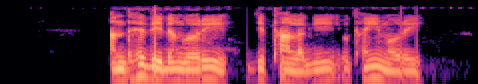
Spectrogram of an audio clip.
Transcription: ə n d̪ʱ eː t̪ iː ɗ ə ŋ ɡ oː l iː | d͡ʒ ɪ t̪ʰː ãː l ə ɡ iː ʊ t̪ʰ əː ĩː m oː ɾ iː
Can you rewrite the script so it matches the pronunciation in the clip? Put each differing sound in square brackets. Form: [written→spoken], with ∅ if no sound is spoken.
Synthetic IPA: ə n d̪ʱ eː [t̪→d̪] iː ɗ ə ŋ ɡ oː [l→ɾ] iː | d͡ʒ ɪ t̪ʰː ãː l ə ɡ iː ʊ t̪ʰ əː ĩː m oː ɾ iː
